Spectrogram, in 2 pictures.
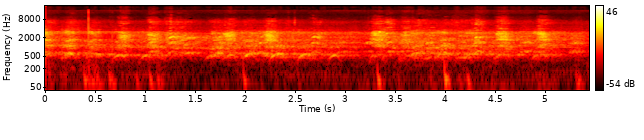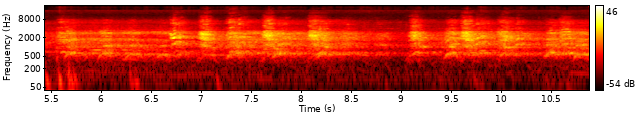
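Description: Several dogs chasing a vehicle in the early morning bark and yelp in a busy, overlapping chorus, close by and fairly loud, with short sharp bursts throughout.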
